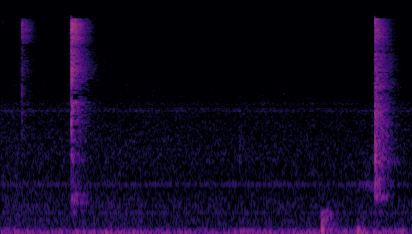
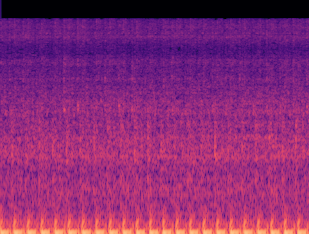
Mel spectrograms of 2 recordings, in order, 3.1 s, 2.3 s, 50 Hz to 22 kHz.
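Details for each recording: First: 1995 Suzuki Intruder 800 revived after 13 years of storage, with an electric fuel pump; quiet clicks, then one short sluggish crank burst that never catches because the battery lacks enough charge; slow cranking from a weak battery. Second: 1995 Suzuki Intruder 800 V-twin after 13 years stored, idling unassisted once battery works: steady even loping thump around eight beats a second, no clatter or misses; a large exhaust leak noted, carbs out of sync. Normal running.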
